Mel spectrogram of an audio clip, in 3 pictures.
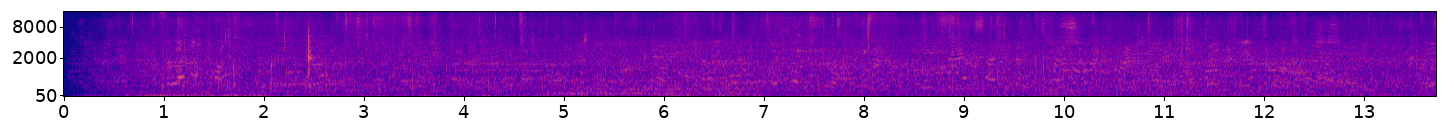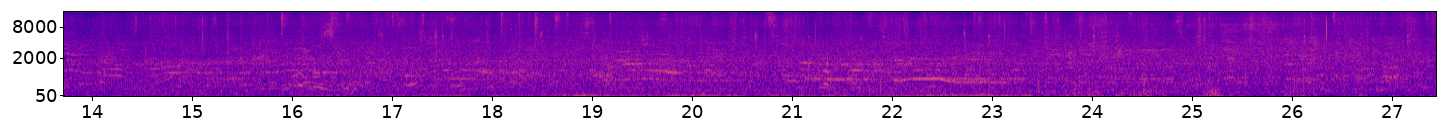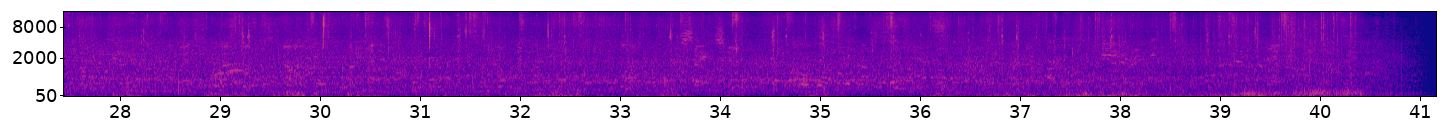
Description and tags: Ambience, London Street, A
Raw audio of a street in London at night with several pedestrians moving around.
An example of how you might credit is by putting this in the description/credits:
The sound was recorded using a "H1 Zoom recorder" on 19th January 2017.
street, ambiance, london, pedestrians, ambience, city, pedestrian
